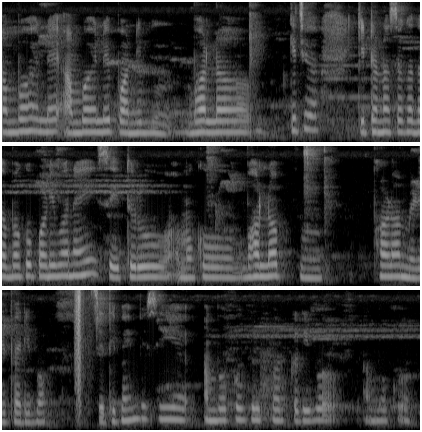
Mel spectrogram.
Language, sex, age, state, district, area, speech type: Odia, female, 45-60, Odisha, Bhadrak, rural, spontaneous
